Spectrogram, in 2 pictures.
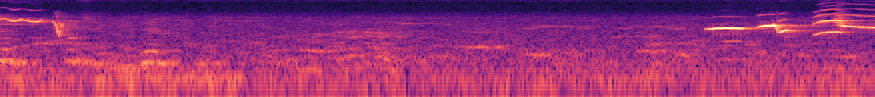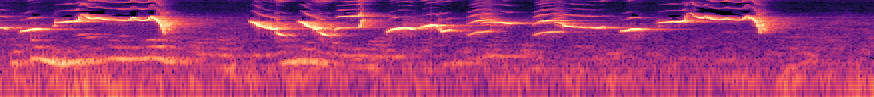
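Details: Oriental magpie-robin song meant to stimulate competition birds. A quiet stretch with soft low sounds gives way to a long, loud run of varied whistles, rapid twitters and high sliding notes.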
